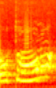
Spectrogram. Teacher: na nossa última palavra, outono, a sílaba que eu falo mais forte é o to, ou seja, ela é a sílaba mais forte. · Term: sílaba tônica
